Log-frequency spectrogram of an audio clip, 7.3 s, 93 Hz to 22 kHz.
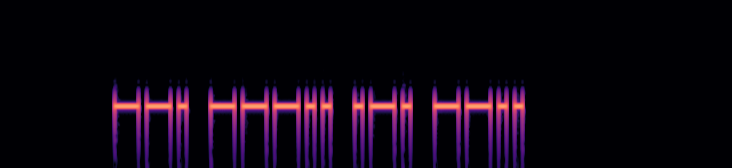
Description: Morse code, heard as a keyed tone, about 15 wpm, 700 Hz. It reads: G8RZ
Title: DXCC-100 Call Signs - 4 Characters - Repeated 3x - 15wpm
